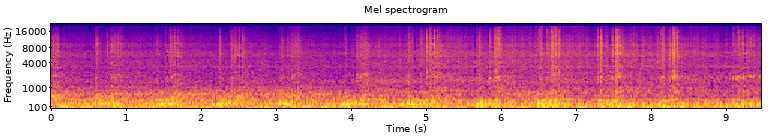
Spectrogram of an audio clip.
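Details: Husqvarna 48 GLS lawn tractor whose engine had been racing out of control. The governor now runs on only the high-speed spring, with the idle screw setting minimum speed. It holds a fairly even low rumble without surging, though it surged at other times because the spring is inappropriate.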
